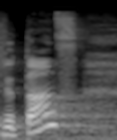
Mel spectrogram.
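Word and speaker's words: Lutens: моя подруга француженка и действительно фамилия несмотря на кажущееся нормы и правила французского языка с в данном случае в конце фамилий лютон читается поэтому этот известный стилист арт-директор основатель парфюмерного дома серж лета нс его зовут именно так фамилии его произносится так 6 герой сегодняшней рубрике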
